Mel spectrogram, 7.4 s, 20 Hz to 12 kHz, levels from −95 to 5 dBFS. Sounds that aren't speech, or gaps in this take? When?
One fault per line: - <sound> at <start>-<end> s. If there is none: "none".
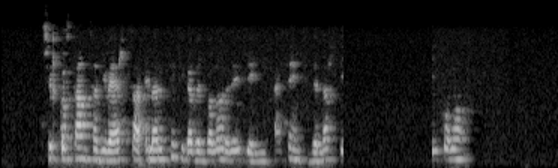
none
